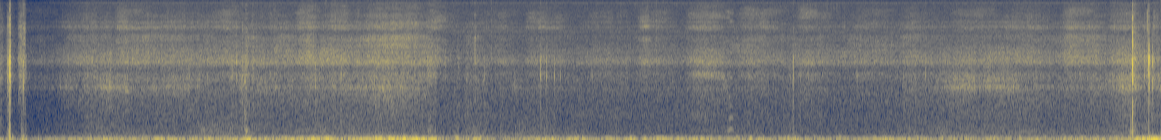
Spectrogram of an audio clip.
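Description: Wind buffeting the microphone of an action camera on a moving mountain bike: a steady low rumble with hiss, swelling briefly twice.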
